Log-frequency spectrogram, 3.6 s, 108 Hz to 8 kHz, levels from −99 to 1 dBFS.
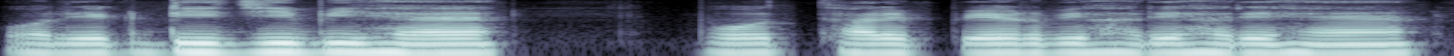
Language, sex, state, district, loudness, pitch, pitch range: Hindi, male, Jharkhand, Deoghar, -16 LUFS, 140 Hz, 140-145 Hz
